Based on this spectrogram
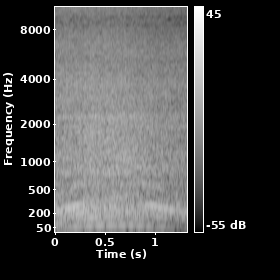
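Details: Carbureted Suzuki (Mehran/Bolan type) engine when starting: the engine races at a fast, fairly constant speed with no throttle blips, sitting well above a normal idle. High idle speed at startup, a carburetor idle issue.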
